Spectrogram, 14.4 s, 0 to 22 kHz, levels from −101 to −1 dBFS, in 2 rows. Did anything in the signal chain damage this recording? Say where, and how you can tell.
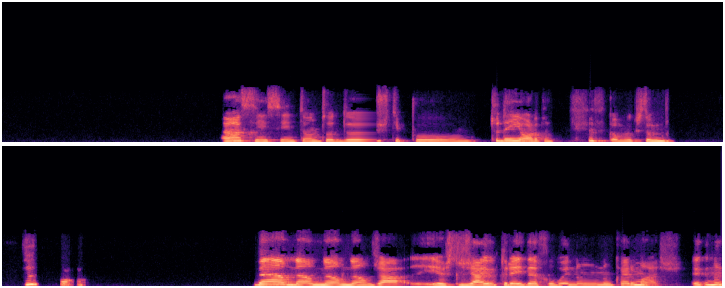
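Yes, at the network stage. From 3.55 to 3.78 s the sound turns into a smeared buzz that carries on for about 0.2 s and never drops to silence, then speech resumes with that piece gone. That's likely a long network dropout, with the receiver's concealment filling the gap through a call codec that tops out around 8 kHz.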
